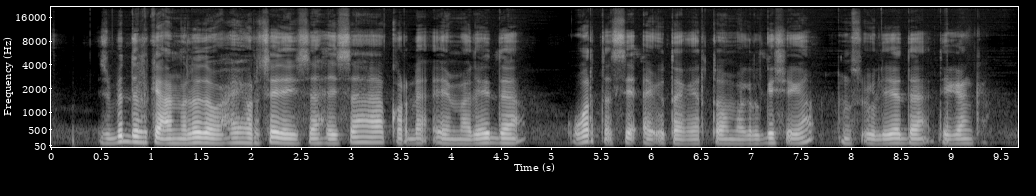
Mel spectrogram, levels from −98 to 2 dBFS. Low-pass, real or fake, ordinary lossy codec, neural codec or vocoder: none; real; none; none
